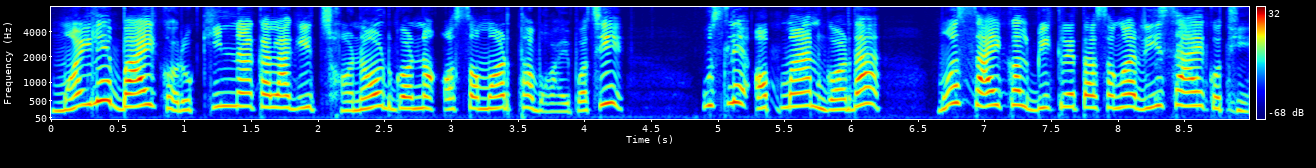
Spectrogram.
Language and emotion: Nepali, angry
